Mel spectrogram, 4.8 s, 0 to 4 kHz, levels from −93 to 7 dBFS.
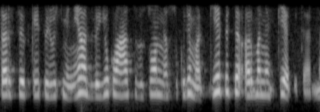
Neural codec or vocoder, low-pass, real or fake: none; 3.6 kHz; real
